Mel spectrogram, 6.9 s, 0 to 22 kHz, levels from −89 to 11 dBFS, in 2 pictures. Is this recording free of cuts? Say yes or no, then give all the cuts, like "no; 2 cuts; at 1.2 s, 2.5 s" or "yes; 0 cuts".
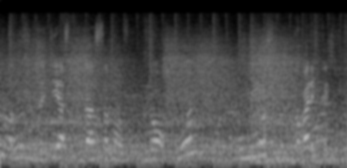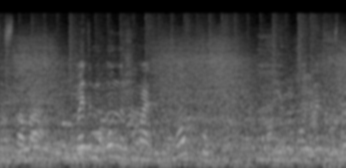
yes; 0 cuts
